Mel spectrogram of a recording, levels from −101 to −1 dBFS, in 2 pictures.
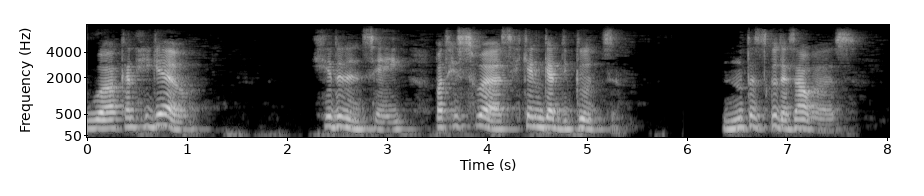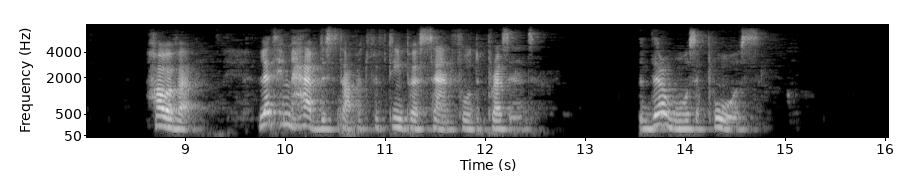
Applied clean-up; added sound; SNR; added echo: none; none; none; none.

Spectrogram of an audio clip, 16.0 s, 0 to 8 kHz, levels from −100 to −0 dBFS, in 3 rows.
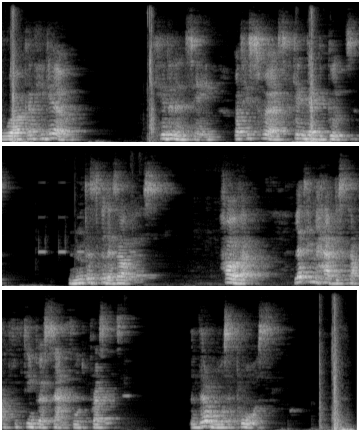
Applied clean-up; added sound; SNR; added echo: classical method WPE with log-MMSE.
